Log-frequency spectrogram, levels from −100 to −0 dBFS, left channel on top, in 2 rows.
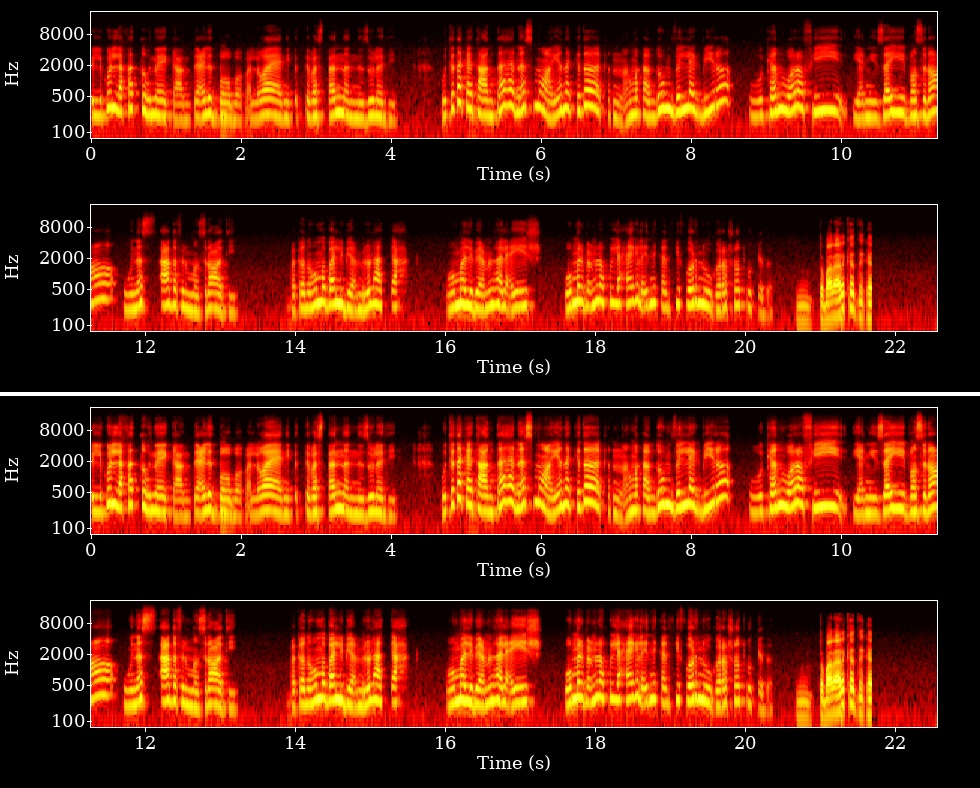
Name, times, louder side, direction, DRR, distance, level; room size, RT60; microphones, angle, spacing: voice 1, 0.0-4.1 4.7-8.5 8.8-13.2 13.9-15.5 16.0-17.3 17.6-20.4, right 3 dB, 90° right, 4.2 m, -29 dB
voice 2, 20.7-21.7, right 3 dB, 30° right, 1.1 m, -26 dB
head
